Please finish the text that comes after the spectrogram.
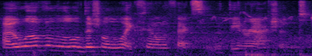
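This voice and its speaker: A woman's voice: medium pitch, fast talker, darkish tone, low-quality recording. A woman chatting casually through a game playthrough, reading the on-screen text aloud and stumbling now and then. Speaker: game streamer doing a playthrough. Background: game music.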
